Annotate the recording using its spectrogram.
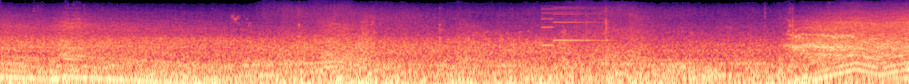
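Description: A car engine rumbles and revs loudly.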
